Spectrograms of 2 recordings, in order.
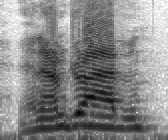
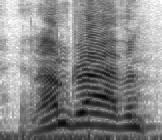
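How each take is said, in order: Both takes have the same delivery.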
